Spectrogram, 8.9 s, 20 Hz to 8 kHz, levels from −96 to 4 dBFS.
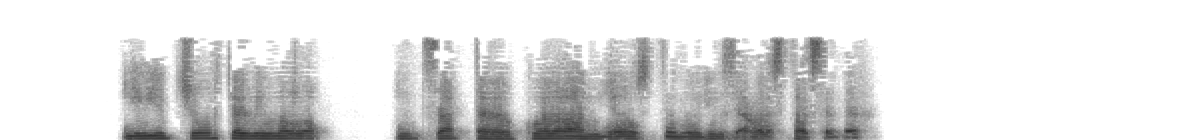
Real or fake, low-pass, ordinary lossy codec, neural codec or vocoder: fake; 7.2 kHz; MP3, 24 kbps; codec, 16 kHz, 0.5 kbps, FreqCodec, smaller model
